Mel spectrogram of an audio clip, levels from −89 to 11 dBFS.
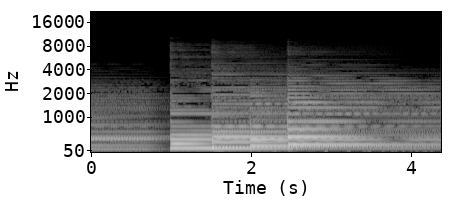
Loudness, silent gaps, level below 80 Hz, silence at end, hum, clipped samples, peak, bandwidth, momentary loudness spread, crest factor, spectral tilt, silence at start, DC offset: -17 LUFS; none; -50 dBFS; 0 s; none; under 0.1%; -2 dBFS; 7.4 kHz; 14 LU; 14 dB; -9.5 dB/octave; 0 s; under 0.1%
